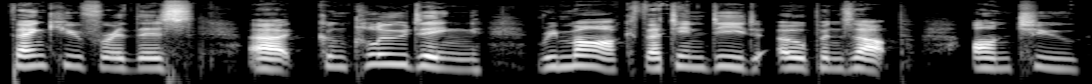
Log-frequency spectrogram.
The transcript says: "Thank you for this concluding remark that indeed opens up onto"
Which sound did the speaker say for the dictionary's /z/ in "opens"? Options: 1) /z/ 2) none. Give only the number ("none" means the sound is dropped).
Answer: 1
